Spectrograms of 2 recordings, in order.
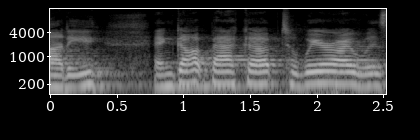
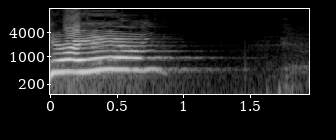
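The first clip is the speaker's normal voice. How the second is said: full-lung scream, very high and very loud; 12 dB louder than usual. Retelling calling out alone in the wilderness: imitating own past scream. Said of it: "started screaming at the top of my lungs".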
